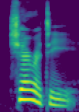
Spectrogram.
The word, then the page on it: charity: tʃǽrəti; チャラティ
